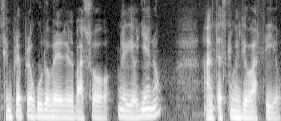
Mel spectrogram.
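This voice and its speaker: A woman speaks at a fairly slow pace. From Valencia region, Spain. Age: 60s. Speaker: cancer survivor. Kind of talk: interview testimony.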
